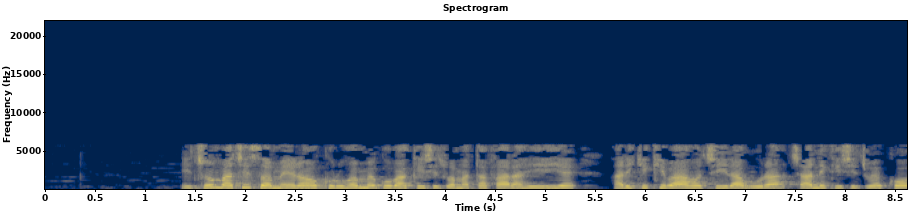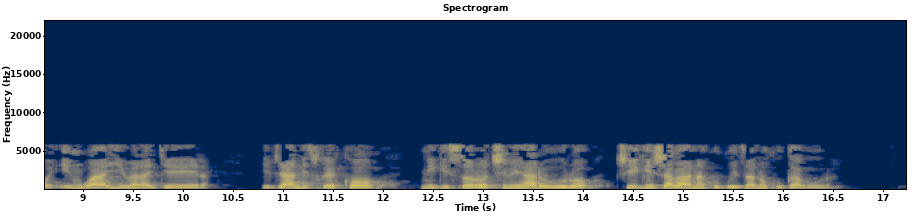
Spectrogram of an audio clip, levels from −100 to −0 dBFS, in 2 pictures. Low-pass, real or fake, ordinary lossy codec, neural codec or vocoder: 7.2 kHz; real; MP3, 24 kbps; none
